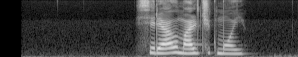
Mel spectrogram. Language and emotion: Russian, neutral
